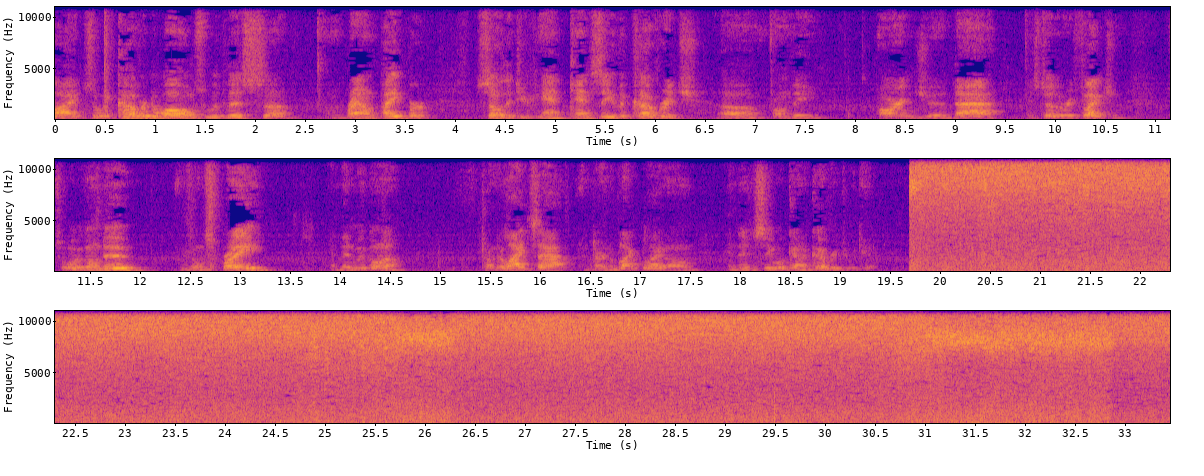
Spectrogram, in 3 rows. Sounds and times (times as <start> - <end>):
Speech: 0.0 - 14.7, 15.4 - 19.4
Spray: 19.7 - 33.4.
